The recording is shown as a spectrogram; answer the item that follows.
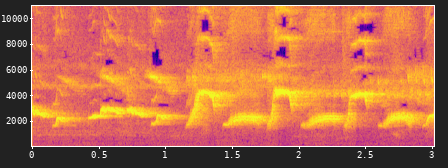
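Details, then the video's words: Tame Chinese hwamei, carried in the hand, tail-fanning fighting type, singing loud, clear whistled phrases with a good, very even voice, each sliding and rising in pitch, repeated almost without pause in a rich, steady stream. "Giọng Hay Ra Giọng Rất Đều"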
